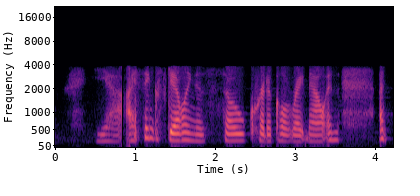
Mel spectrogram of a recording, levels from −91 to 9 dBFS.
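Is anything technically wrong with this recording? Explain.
Yes, there are two faults. Throughout, the Bluetooth CVSD headset codec applies one-bit up-or-down coding, consistent with 64 kbps, which leaves a 250 Hz to 3.5 kHz band, granular hiss and scratchy sibilants. At 3.12 s, right after "is so critical right", a Bluetooth headset packet was repeated: a lost packet was replaced by the previous one's bits, producing a brief tick.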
